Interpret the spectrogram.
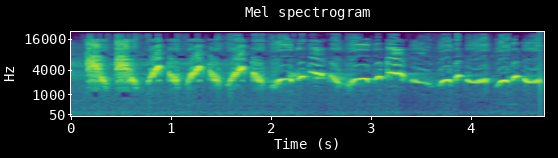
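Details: A tame, actively singing wambi, recorded as a tutor song for caged birds: a few sharp high chips, then a steady stream of swooping whistled notes that rise and fall in quick succession.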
